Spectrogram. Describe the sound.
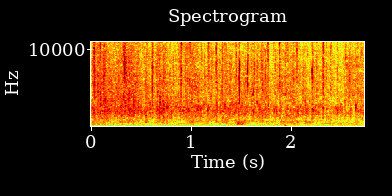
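An audience at an exhibition-hall tech event applauds to welcome panel speakers from Microsoft and Capgemini. The clapping is a continuous, even, fairly soft patter with no clear breaks.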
